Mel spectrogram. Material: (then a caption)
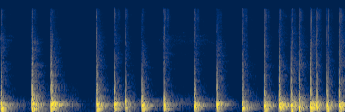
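Leather. Long acrylic nails tap and knock on a soft, stuffed white leather pillow, with some scratching across the leather surface. An irregular series of muffled, low thuds, each with a brief soft decay, gets quicker and denser toward the end.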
